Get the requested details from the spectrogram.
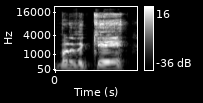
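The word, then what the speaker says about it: Mynydd y Gaer: Let's give it its proper South Wales pronunciation. Money the Gair.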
